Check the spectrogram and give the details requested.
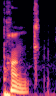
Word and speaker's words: PUNC: I call it the PUNC, pronounced punk.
